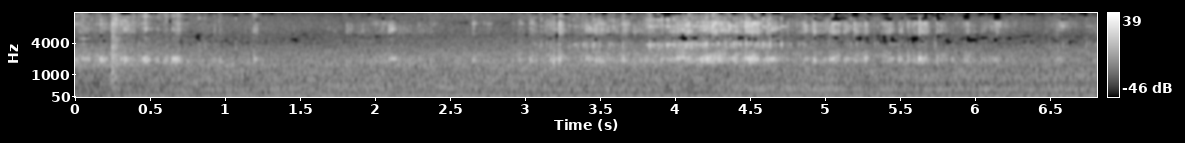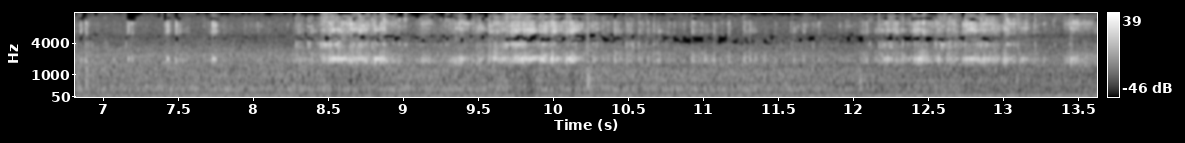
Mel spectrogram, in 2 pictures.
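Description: Small metal jingle bells on a costume mask's horns jingling in three bouts, about four seconds in, around eight to ten seconds, and near the end, over a steady low engine hum.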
